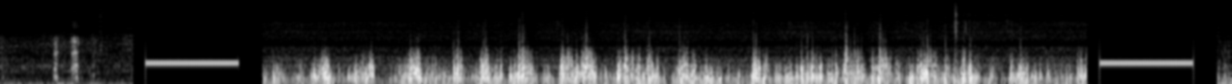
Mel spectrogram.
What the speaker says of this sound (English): It's incredibly windy.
